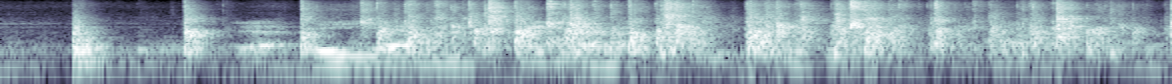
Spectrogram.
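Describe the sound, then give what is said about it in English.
An audience at a poetry reading claps steadily for several seconds, a dense patter of many hands, with a few voices faintly mixed in early on. “I like people, this is a strange request, but if I like people to clap at the end, because if they only like one poem and they have to save that to the end, it sounds like it's gone down an absolute storm.”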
